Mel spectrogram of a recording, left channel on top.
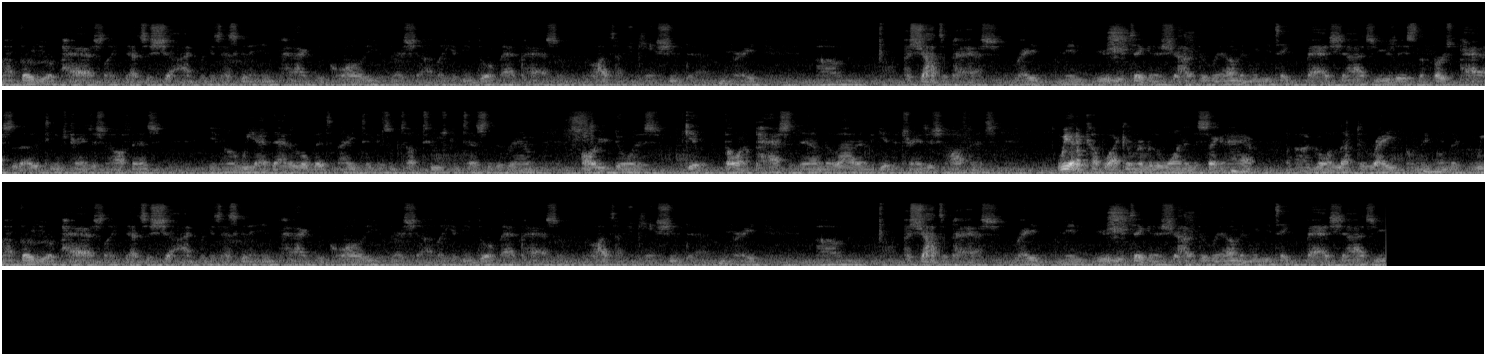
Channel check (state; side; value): drops out; right; at 13.9 s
